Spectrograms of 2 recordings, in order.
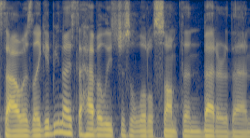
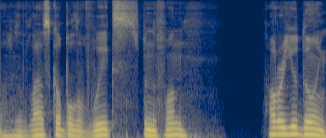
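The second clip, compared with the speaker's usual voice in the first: put-on Russian-sounding accent; 5 dB quieter than usual. Answering a friend's questions after his greeting, in a Russian-sounding accent. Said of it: "Have you spent some time in Russia?".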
